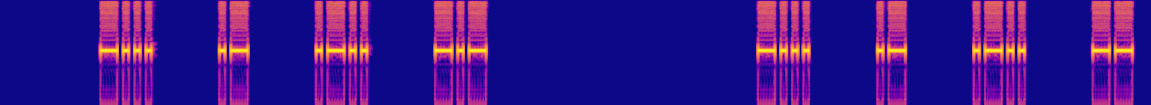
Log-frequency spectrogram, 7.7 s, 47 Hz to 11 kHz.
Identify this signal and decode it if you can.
Morse code, heard as a keyed tone, about 32 wpm, spaced as for 15 wpm, 800 Hz. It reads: BALK BALM
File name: Spaced Alphas / Spaced Alphas mp3s / Bs sp @30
